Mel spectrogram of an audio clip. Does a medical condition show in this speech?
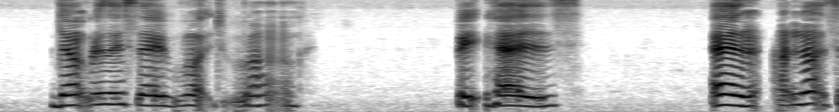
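Yes: spinal muscular atrophy type 2.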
